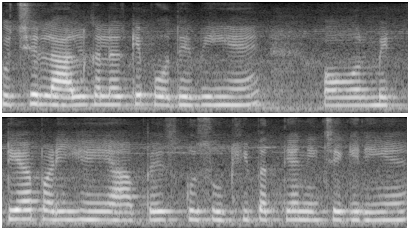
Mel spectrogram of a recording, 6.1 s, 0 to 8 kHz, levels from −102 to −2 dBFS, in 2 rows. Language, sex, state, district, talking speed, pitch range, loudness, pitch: Hindi, female, Uttar Pradesh, Varanasi, 185 wpm, 220-230 Hz, -19 LUFS, 225 Hz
